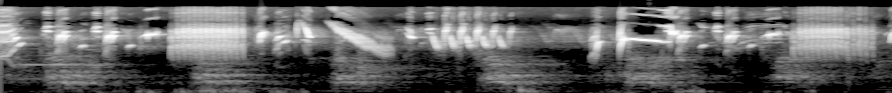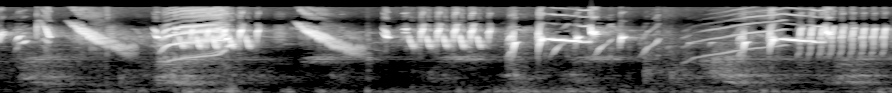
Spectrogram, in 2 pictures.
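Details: European goldfinch linked to a female seeking a male to mate: loud, rapid twittering of buzzy bursts, rattles and clear whistled downslurs, alternating in quick phrases with short gaps.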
